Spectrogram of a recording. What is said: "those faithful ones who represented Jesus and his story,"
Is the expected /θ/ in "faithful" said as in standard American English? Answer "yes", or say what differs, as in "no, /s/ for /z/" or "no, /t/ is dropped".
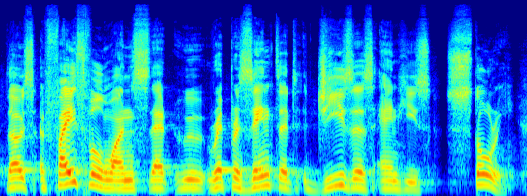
yes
